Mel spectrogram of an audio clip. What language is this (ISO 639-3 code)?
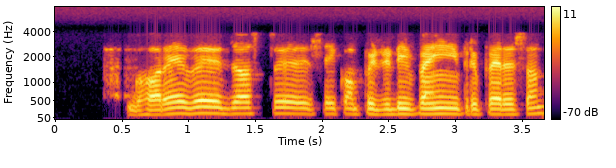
ori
